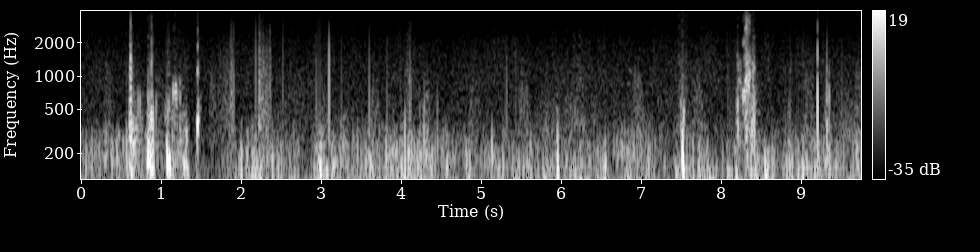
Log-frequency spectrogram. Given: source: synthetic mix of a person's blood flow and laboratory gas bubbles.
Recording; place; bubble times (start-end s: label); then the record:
Doppler ultrasound of blood flow; subclavian vein
0.57-0.95 s: bubbles
1.04-1.36 s: bubbles
1.43-1.50 s: bubbles
7.46-7.58 s: bubbles
8.18-8.45 s: bubbles
From the record:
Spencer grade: 2 (many but less than half of the cardiac periods contain bubble signals, singularly or in groups); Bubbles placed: anywhere in the cardiac cycle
